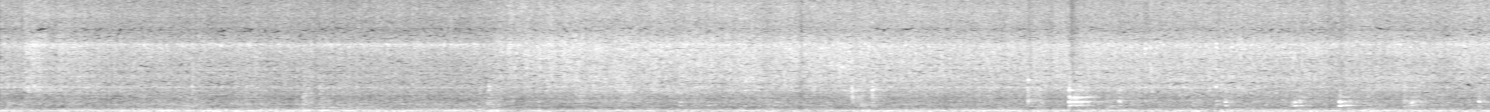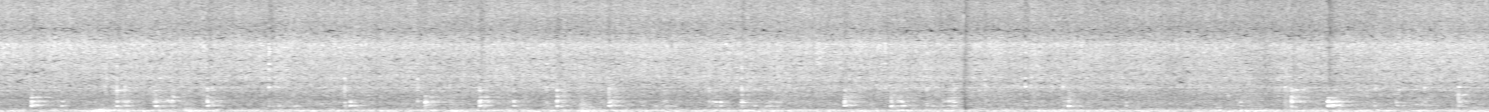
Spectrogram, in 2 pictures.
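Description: Chicken pieces sizzling in a hot frying pan while a spatula stirs them, scraping and clicking against the pan. The sizzle gets louder about five seconds in.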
